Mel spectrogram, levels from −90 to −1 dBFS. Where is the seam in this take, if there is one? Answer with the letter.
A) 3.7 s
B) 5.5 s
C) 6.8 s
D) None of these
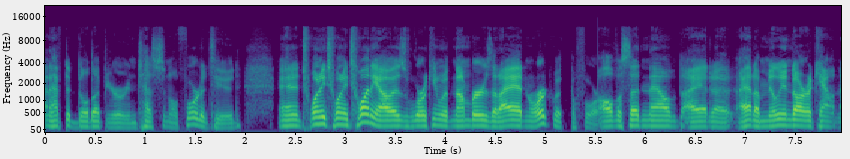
B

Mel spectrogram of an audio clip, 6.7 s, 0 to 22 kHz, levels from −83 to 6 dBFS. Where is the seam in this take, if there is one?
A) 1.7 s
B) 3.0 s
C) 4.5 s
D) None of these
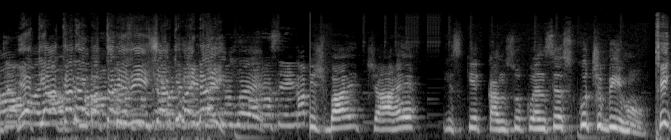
B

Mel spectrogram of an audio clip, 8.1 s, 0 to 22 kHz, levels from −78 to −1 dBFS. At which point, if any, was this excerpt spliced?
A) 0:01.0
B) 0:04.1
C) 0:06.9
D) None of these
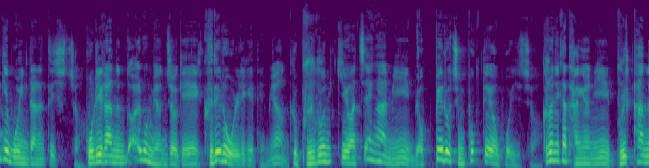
A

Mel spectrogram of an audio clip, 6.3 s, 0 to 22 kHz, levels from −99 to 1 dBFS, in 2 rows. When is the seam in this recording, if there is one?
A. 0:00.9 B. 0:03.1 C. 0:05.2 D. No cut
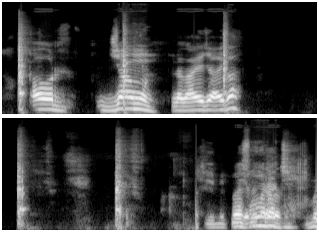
C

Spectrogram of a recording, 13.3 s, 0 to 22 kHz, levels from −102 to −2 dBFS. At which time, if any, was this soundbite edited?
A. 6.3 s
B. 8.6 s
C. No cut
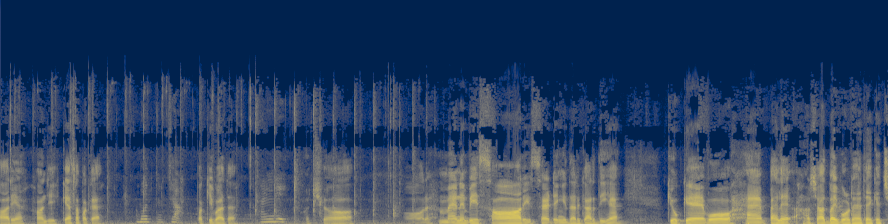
A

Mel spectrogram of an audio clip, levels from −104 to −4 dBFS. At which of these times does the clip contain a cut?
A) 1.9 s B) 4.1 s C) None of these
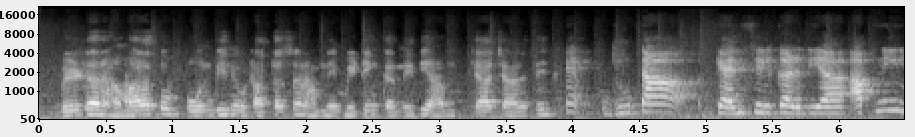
B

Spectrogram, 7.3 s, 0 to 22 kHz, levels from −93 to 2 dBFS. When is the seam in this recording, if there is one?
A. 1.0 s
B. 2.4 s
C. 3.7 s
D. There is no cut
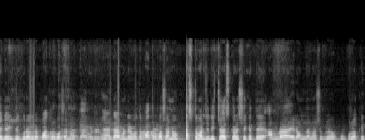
C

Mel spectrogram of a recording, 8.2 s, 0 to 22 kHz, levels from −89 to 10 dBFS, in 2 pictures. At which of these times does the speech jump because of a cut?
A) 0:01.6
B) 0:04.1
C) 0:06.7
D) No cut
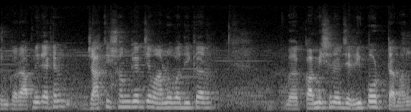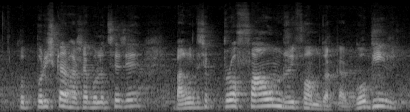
B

